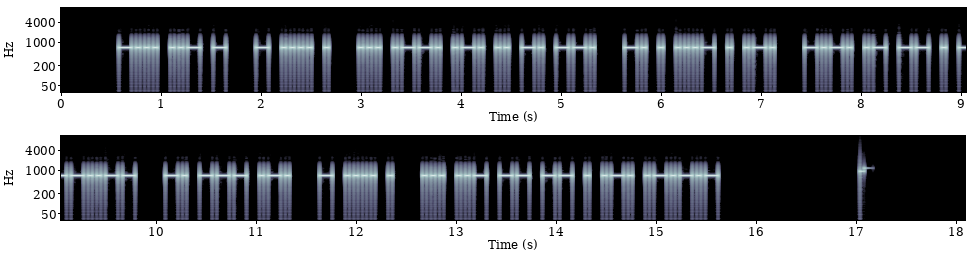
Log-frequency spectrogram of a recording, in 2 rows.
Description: Morse code, heard as a keyed tone, about 28 wpm, 700 Hz. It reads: BUT THE SPRING NEVER CAME, NOR THE SUMMER.
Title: Sentences from Top 1500 Words 28wpm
